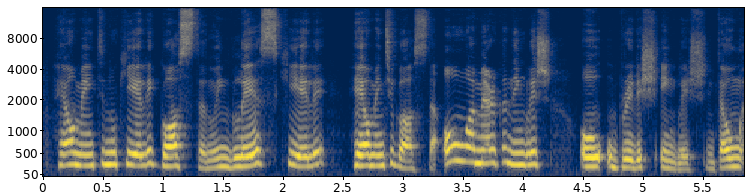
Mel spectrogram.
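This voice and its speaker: A young woman from southern Brazil speaks with an inland Santa Catarina accent, chatting through an English lesson in a relaxed way. Her voice sits a little high, and it is close and dry with no room sound. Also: no echo. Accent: Santa Catarina inland Brazilian Portuguese. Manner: chatty, frequent "né" tags, lively emphasis. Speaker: English teacher. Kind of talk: casual lesson to camera.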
